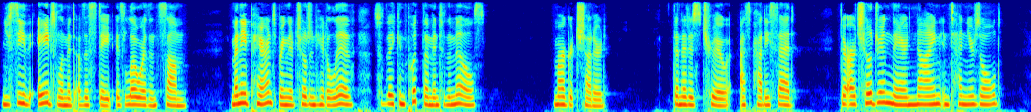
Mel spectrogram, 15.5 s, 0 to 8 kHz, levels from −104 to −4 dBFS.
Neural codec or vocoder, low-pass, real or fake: none; 7.2 kHz; real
